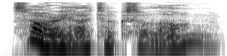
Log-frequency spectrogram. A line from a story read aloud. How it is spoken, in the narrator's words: panted Rosa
